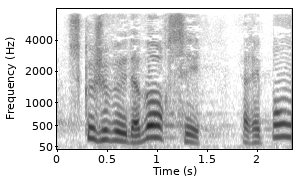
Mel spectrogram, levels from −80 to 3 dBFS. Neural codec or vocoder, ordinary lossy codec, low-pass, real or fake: none; MP3, 64 kbps; 7.2 kHz; real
